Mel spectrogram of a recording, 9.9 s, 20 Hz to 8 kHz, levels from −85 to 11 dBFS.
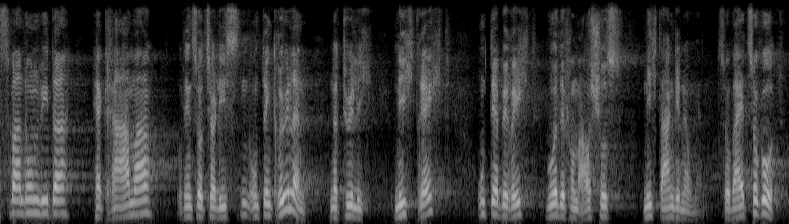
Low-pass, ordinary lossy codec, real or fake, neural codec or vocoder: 7.2 kHz; Opus, 24 kbps; real; none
